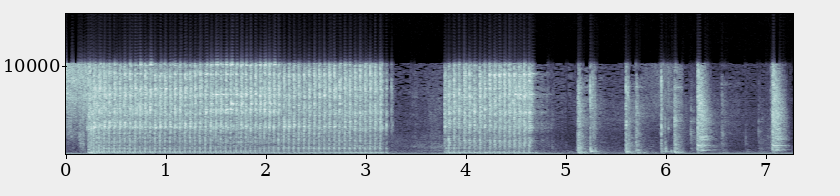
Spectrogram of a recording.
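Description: A loud jackhammer pounds at a construction site on a hot day above 32 °C, in a rapid, steady burst for about three seconds, stops briefly, then hammers again before giving way to scattered clanks and knocks of construction work.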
